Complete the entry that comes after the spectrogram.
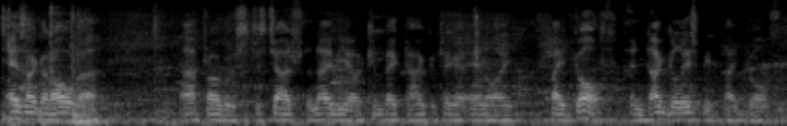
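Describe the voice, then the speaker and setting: A man speaks with a fairly low pitch. Room echo is audible. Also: fairly even intonation, fairly quick pace. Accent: New Zealand. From New Zealand, West Coast. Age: 80s+. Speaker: navy veteran. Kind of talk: interview.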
